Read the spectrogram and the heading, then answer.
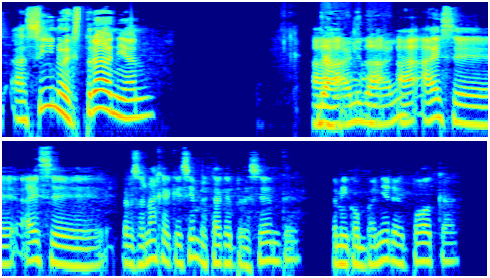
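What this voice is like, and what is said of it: Put-on Córdoba Argentine accent. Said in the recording (Spanish): “voy a tratar de poner mi mejor acento cordobés”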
